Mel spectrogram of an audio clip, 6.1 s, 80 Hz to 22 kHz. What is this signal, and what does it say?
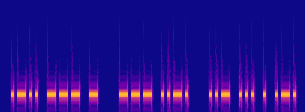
Morse code, heard as a keyed tone, about 20 wpm, 700 Hz. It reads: LOT OF USER
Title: Sentences from Top 1000 Words - Review Part 6 - 20wpm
